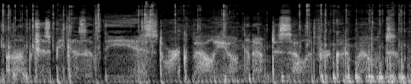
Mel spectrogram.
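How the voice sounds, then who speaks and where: Whispering in an American accent, a man speaks over noticeable background noise. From United States. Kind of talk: improvised ASMR thrift store roleplay, casual talk to camera. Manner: casual, joking, deadpan, with fillers.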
